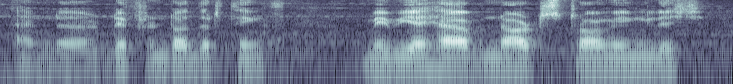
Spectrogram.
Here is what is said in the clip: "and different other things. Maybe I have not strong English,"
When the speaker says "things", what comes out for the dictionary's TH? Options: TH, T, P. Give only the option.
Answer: T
